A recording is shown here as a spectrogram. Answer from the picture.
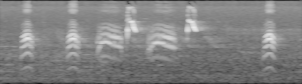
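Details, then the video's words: Long-tailed shrike song fragment: a few clear down-slurred harmonic notes, with longer nasal slurs and two thin high squeaks. "cendet gacor MASTERAN CENDET DURASI PANJANG || Long-tailed Shrike"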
